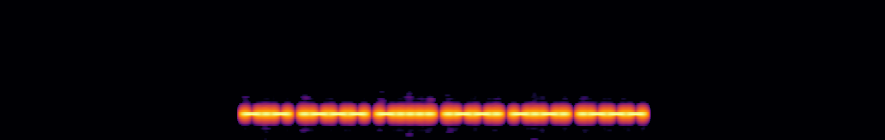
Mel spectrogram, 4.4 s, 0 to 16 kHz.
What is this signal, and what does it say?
Morse code, heard as a keyed tone, about 54 wpm, 700 Hz. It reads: KJ6PCJ
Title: USA Call Signs - 6 Characters - Repeated 2x - 50wpm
